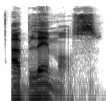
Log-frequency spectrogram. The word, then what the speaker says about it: hablemos: For the group, the stress is on the le, hablemos.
